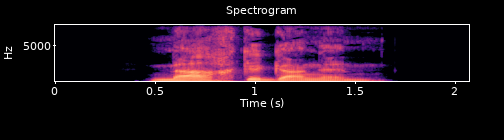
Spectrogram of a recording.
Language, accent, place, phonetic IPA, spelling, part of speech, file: German, Germany, Berlin, [ˈnaːxɡəˌɡaŋən], nachgegangen, verb, De-nachgegangen.ogg
- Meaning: past participle of nachgehen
